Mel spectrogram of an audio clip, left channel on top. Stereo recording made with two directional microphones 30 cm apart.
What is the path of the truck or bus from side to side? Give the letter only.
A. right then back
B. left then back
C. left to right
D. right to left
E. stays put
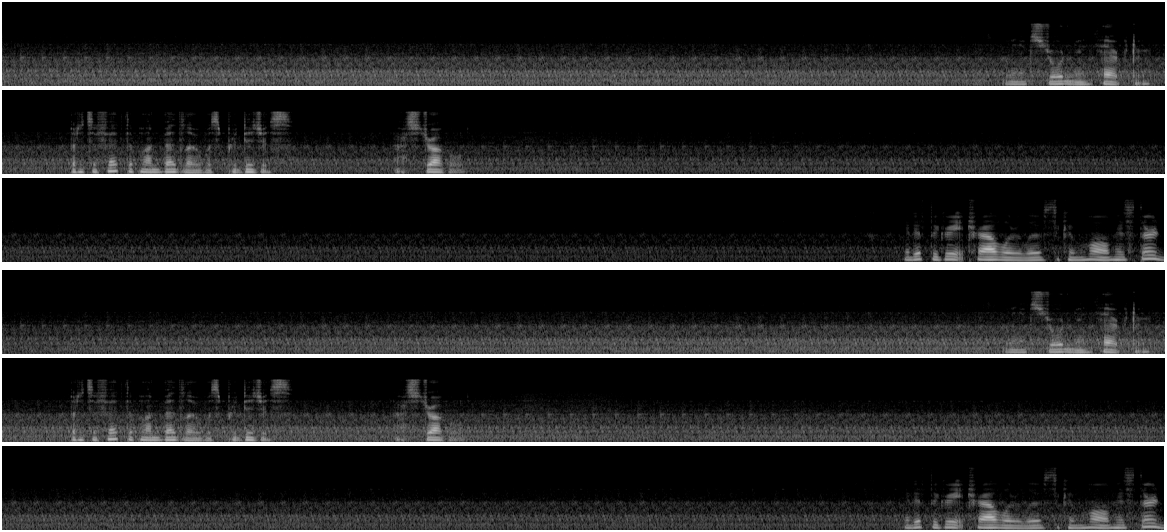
C.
